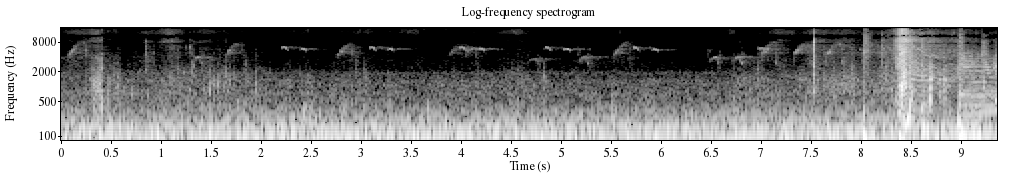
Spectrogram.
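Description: Small birds chirping over and over with short high calls, over a steady low outdoor rumble. Near the end come a few sharp clicks or knocks.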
